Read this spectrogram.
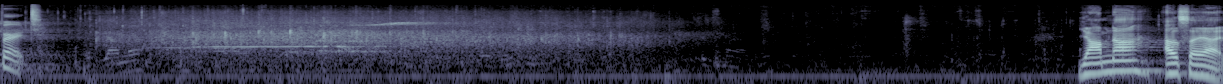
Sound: applause

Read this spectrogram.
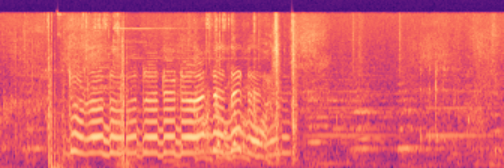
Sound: humming

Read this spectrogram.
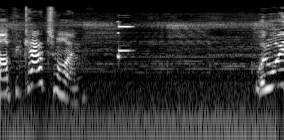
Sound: beep

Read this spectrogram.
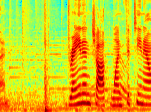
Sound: refrigerator door closing

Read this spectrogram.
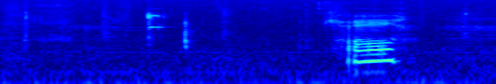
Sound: machine beeping

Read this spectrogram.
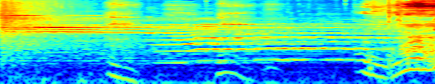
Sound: gasping

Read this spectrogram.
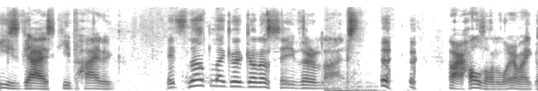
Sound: laughs

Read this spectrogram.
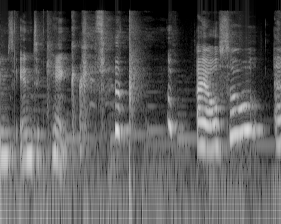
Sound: giggling

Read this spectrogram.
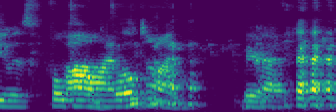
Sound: laughter

